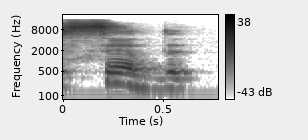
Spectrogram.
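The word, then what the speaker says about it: cèdent: Il cède. Je ne prononce pas le ENT.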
